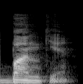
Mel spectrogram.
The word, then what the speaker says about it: банке: Я работаю в банке. Did you remember to add that yeah sound at the end of bank?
